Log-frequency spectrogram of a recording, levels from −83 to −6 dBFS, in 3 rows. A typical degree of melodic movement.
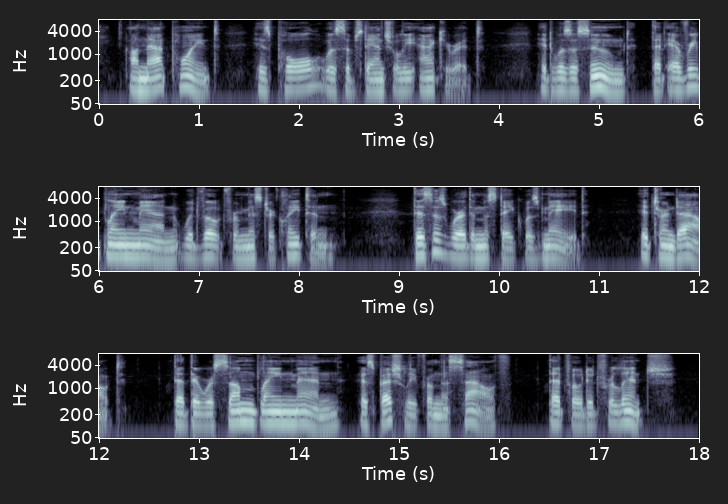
No: narrow, 2.3 semitones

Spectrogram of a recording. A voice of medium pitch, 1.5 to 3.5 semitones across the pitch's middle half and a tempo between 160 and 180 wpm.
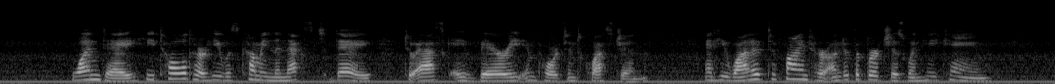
No: medium, 170 Hz; average, 4.7 semitones; average, 165 wpm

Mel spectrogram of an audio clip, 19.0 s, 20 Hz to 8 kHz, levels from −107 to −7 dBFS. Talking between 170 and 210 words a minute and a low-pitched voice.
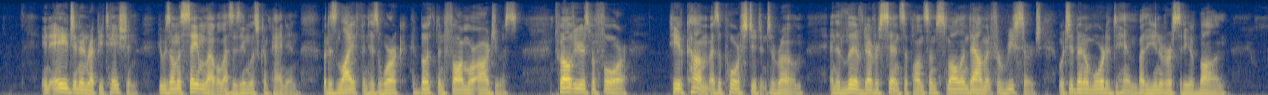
Yes: average, 190 wpm; low, 100 Hz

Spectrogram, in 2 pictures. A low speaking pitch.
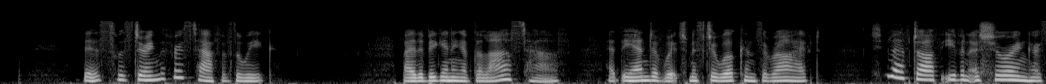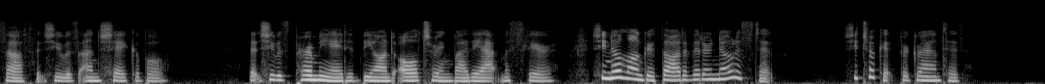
No: medium, 170 Hz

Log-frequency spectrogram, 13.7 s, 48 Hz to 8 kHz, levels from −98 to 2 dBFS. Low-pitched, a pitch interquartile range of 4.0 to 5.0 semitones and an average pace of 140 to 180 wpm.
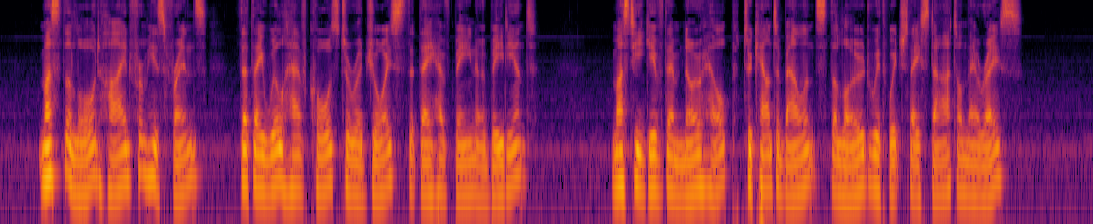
Yes: low, 115 Hz; average, 4.7 semitones; average, 160 wpm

